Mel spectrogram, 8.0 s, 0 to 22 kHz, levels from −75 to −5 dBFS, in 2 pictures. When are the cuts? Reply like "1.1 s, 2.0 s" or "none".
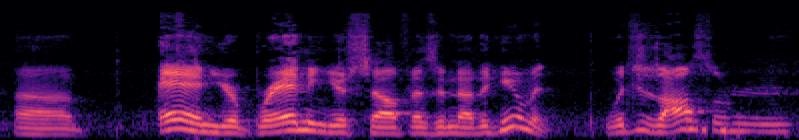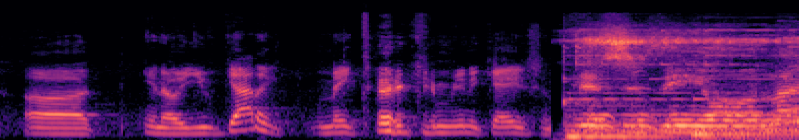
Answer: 6.7 s

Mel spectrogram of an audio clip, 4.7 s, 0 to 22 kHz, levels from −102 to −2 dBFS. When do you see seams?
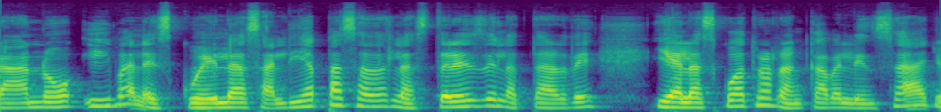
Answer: none

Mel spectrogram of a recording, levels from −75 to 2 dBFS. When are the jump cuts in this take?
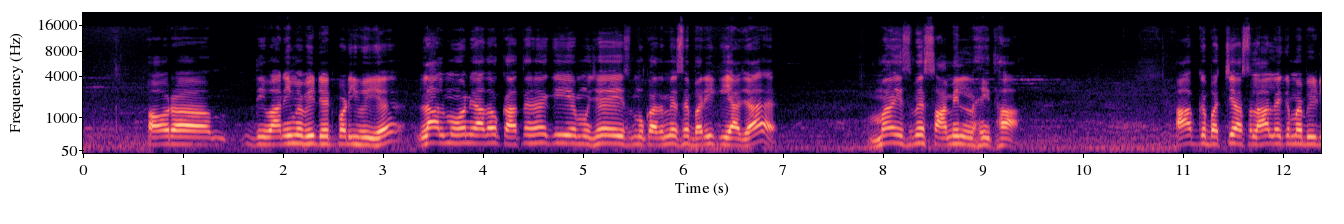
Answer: none

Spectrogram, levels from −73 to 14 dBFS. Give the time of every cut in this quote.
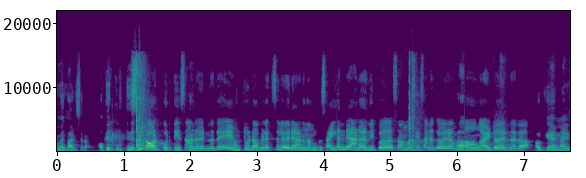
4.2 s, 6.1 s

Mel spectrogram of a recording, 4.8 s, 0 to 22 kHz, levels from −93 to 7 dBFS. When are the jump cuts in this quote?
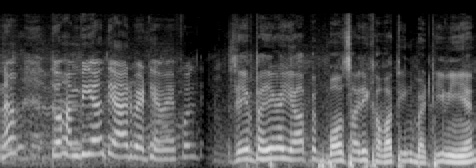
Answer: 1.8 s

